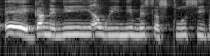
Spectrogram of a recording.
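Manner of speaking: calling out. Retold or imitated. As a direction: call out across the room. Imitating people calling out.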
